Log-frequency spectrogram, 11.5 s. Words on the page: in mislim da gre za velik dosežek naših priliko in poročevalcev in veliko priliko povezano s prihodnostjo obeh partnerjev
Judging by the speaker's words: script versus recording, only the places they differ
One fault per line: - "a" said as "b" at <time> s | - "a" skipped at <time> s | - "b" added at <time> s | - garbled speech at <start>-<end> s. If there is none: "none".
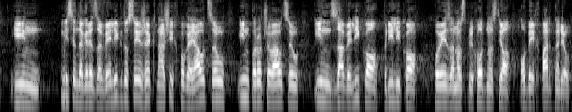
- "priliko" said as "pogajalcev" at 3.6 s
- "za" added at 6.6 s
